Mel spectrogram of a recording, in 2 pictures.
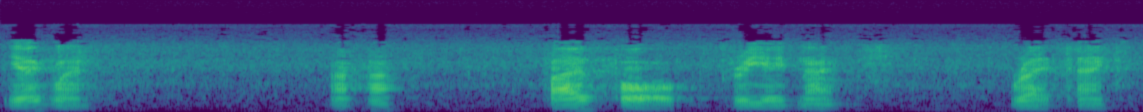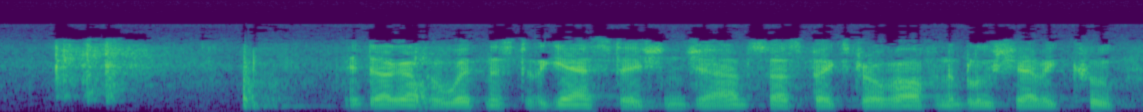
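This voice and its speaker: A businesslike police detective gives reports in a very deep voice and clipped, factual phrases. The old 1950s radio drama sounds muffled, with faint noise. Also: male voice, steady tone, a little slow, long pauses. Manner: matter-of-fact, clipped. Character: brisk, businesslike male homicide detective reporting case facts.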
